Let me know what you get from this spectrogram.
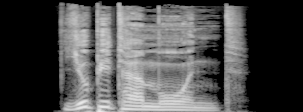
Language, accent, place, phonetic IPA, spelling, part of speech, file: German, Germany, Berlin, [ˈjuːpitɐˌmoːnt], Jupitermond, noun, De-Jupitermond.ogg
- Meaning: Jovian moon (moon of Jupiter)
